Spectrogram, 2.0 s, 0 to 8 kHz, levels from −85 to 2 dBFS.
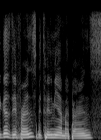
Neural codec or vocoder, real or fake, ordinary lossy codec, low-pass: none; real; none; 7.2 kHz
